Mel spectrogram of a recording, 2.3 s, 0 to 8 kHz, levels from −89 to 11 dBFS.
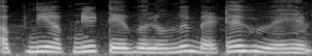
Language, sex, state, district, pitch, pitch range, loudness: Hindi, female, Uttar Pradesh, Budaun, 235 Hz, 220-260 Hz, -12 LUFS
